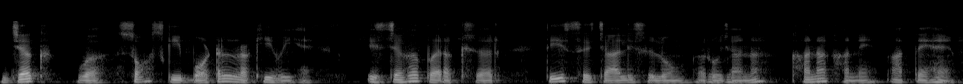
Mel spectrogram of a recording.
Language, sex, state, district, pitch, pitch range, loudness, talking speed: Hindi, male, Uttar Pradesh, Gorakhpur, 100 Hz, 90-120 Hz, -35 LUFS, 135 wpm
